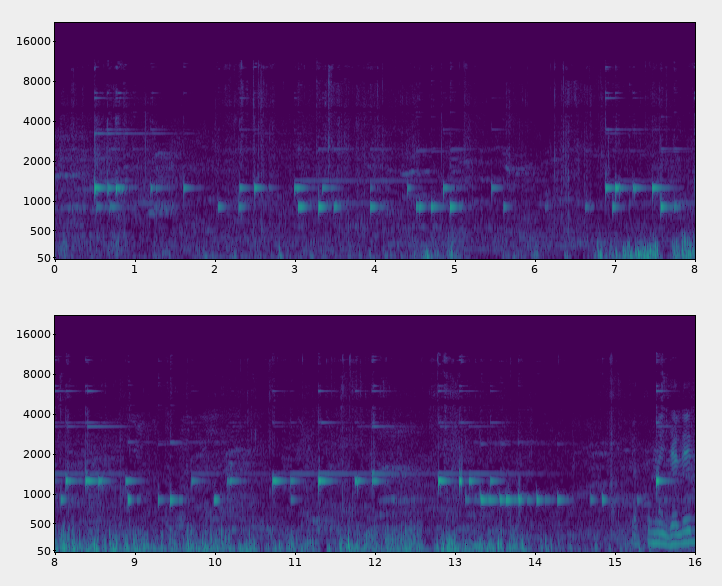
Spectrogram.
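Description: Small bells worn by livestock clinking irregularly and repeatedly as the animals move, with a low rumble that grows louder about seven seconds in. A short voice sounds at the very end.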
